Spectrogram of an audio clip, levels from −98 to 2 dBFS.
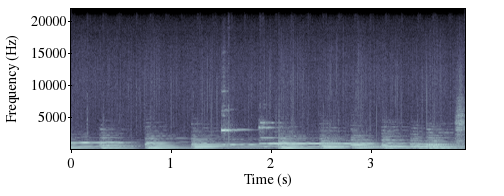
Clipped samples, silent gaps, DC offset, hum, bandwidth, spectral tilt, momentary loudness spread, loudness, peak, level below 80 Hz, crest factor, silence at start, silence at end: under 0.1%; none; under 0.1%; none; over 20 kHz; -3.5 dB/octave; 5 LU; -25 LUFS; -10 dBFS; -48 dBFS; 14 dB; 0 s; 0 s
